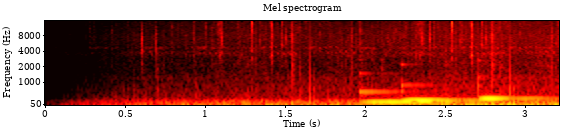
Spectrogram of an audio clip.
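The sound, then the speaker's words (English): A campfire crackles steadily, with sharp pops and snaps over a low roaring rumble that builds in the first half second, and a faint whistling hiss rising near the end. “Campfire.”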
